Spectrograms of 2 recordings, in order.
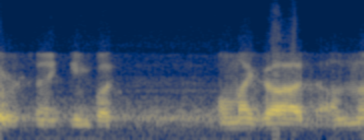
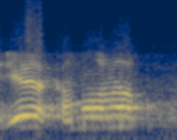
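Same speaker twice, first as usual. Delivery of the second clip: pitched up high, casual and inviting; faked friendly call; 12 semitones higher, 3 dB louder than usual. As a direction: call down the stairs like you're the dealer. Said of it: "this guy's voice says".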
